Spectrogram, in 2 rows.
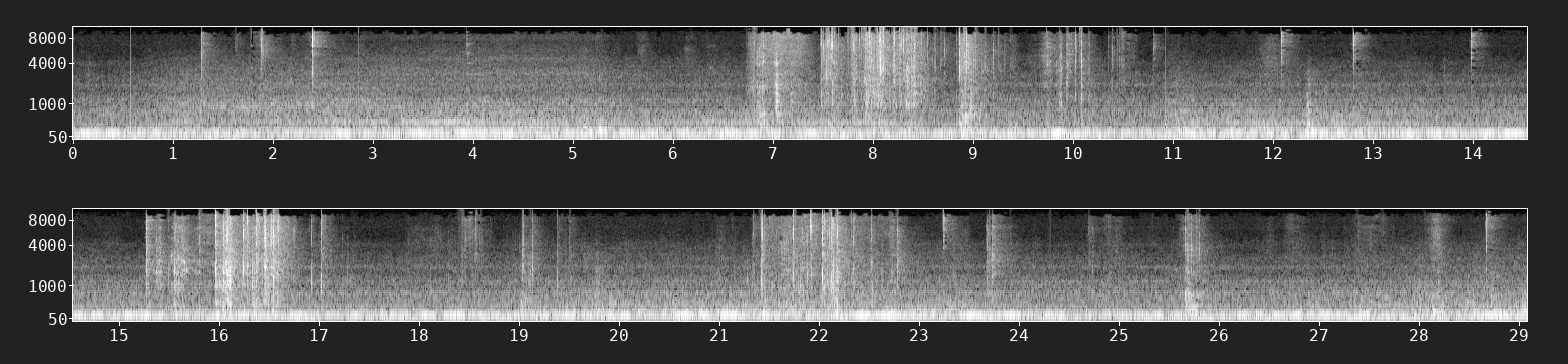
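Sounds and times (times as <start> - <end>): low steady hum: 0.0 - 29.0
plastic packaging crinkling: 7.5 - 10.6, 15.4 - 17.2, 21.4 - 22.9.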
